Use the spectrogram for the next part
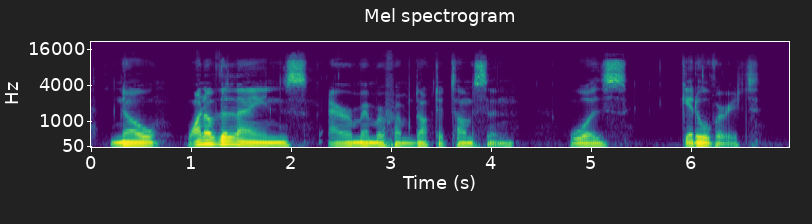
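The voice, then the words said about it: Jamaican accent. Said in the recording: “I'm from Jamaica. You may have heard the accent.”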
